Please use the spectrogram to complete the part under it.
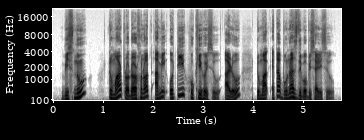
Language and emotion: Assamese, happy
